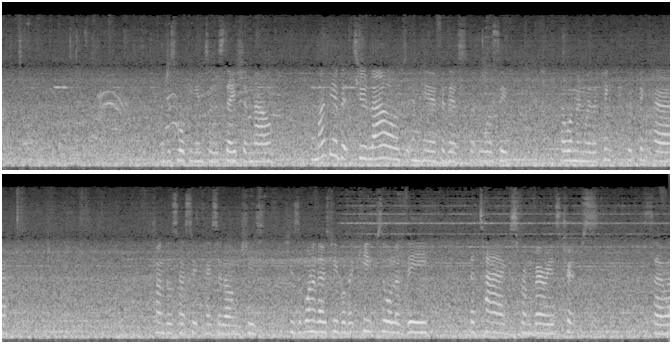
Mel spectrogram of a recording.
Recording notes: This podcast is recorded in 3D sound! More From King's Cross, Part One. Join her out and about as she captures those small, magical moments of everyday life, in sound. Thanks to 3D recordings, you’ll hear everything she does as if you were right there with her.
